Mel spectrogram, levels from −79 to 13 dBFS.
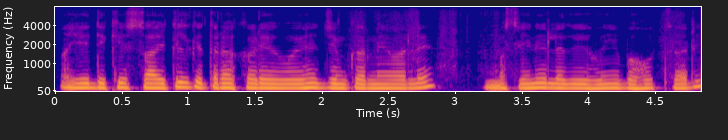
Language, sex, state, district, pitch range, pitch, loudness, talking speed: Hindi, male, Odisha, Nuapada, 145-155 Hz, 150 Hz, -12 LUFS, 210 wpm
